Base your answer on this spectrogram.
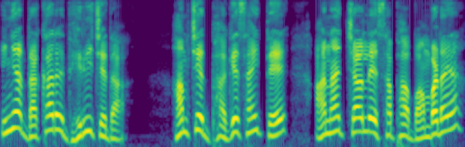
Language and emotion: Santali, angry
